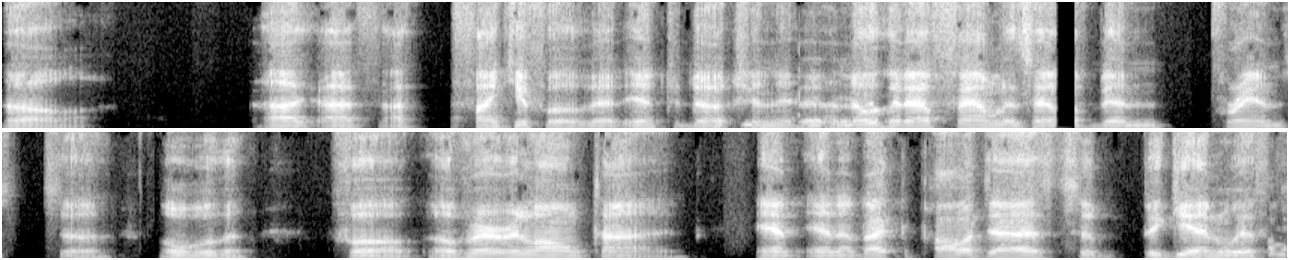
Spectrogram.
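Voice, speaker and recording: A man with a Virginia accent and vocal fry, bright and sharp in tone, with ordinary pitch variation and long, frequent pauses. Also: medium pitch for a man, moderate pace. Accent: rural Virginia Southern. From US South, rural Virginia. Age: 80s+. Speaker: retired government worker. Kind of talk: oral history talk. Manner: stammering; halting.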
